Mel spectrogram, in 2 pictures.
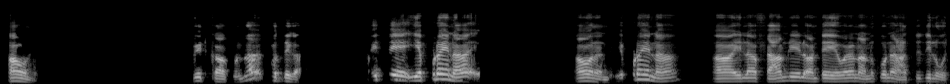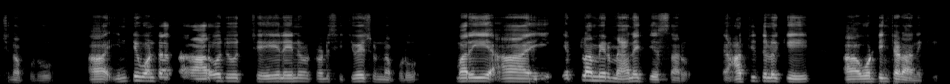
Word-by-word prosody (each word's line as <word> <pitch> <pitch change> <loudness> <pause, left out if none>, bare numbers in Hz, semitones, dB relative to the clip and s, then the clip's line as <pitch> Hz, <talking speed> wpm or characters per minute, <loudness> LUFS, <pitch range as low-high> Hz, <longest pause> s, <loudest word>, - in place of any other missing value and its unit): అవును. - - +1 1.6
స్వీట్ - - -2
కాకుండా - - 0 0.2
కొద్దిగా. - - -1 0.7
అయితే 230 - +2 0.2
ఎప్పుడైనా 240 +6 +5 1.2
అవునండి. - - +1
ఎప్పుడైనా 225 - +1 0.6
ఆహ్, 140 0 +5
ఇలా 155 +1 0
ఫ్యామిలీ‌లో 175 +6 +2
అంటే 145 +1 -2
ఎవరైనా 145 +2 +1
అనుకోని 145 +3 -3
అతిథులు 145 -1 -7
ఒచ్చినప్పుడు 95 +1 -15 0.5
ఆహ్, 125 0 +3
ఇంటి 155 +5 -2
వంట 170 -1 +1 0.4
ఆరోజు 155 +3 +1 0.2
చేయలేనటువంటి 145 -1 -2
సిట్యుయేషన్ 145 -3 -4
ఉన్నప్పుడు 110 -2 -12 0.5
మరి 155 +1 +5 0.3
ఆహ్, 140 -1 +4
ఈ - - -11 0.2
ఎట్లా 195 +7 +3
మీరు 175 -3 +1
మేనేజ్ 155 +5 +1
చేస్తారు? 115 -1 -6 0.4
ఆహ్, - - -5
అతిథులకి 155 -1 -1 0.5
ఆహ్, 125 0 +4
వడ్డించడానికి? 135 -10 0
145 Hz, 105 wpm, -25 LUFS, 135-155 Hz, 1.6 s, ఎప్పుడైనా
